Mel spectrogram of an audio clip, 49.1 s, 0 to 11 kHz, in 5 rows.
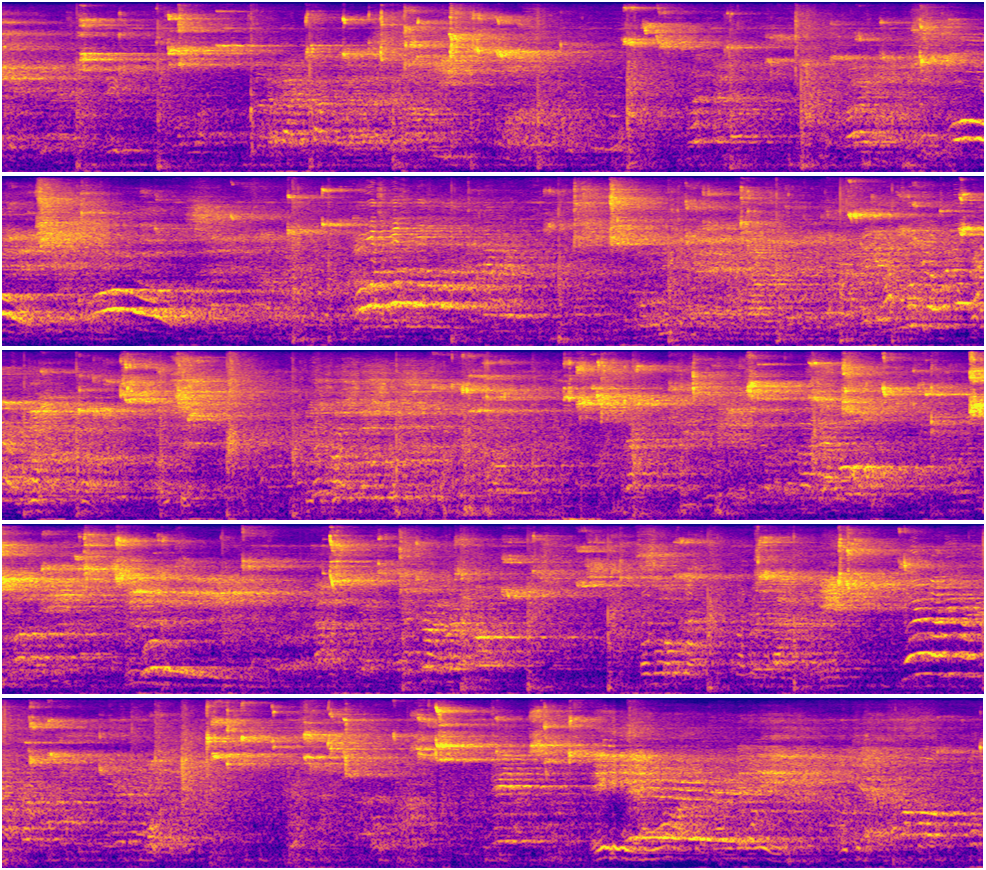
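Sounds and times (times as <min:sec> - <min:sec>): players calling out: 0:00.0 - 0:49.0
basketball bouncing on gym floor: 0:07.3 - 0:09.2, 0:36.5 - 0:36.8.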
